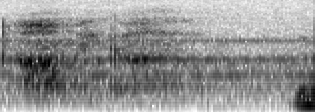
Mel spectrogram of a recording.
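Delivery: breathy awed whisper, slow. Real, not acted. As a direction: hush it out in awe. Awed whisper on smelling perfume.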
